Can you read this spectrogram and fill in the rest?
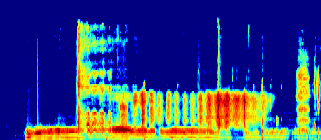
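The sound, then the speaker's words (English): A front door swings open with a long, loud wavering creak of the hinges lasting several seconds, broken by a few sharp clicks and knocks near the start and toward the end. “There is the sound of the front door opening.”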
